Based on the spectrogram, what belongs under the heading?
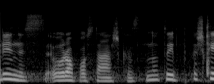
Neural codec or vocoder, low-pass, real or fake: autoencoder, 48 kHz, 128 numbers a frame, DAC-VAE, trained on Japanese speech; 10.8 kHz; fake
